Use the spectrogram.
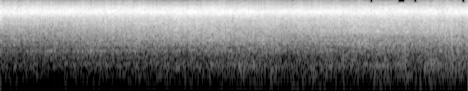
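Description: Milk poured into hot caramelized sugar in a village kitchen, a loud steady hissing sizzle throughout with no voices.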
